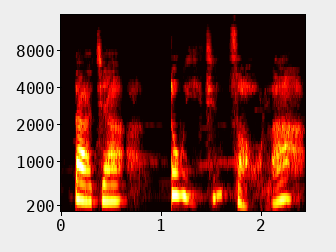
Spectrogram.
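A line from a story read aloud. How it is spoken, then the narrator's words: Very quiet interruption. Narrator (Chinese): 米洛尽可能低声的打断他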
